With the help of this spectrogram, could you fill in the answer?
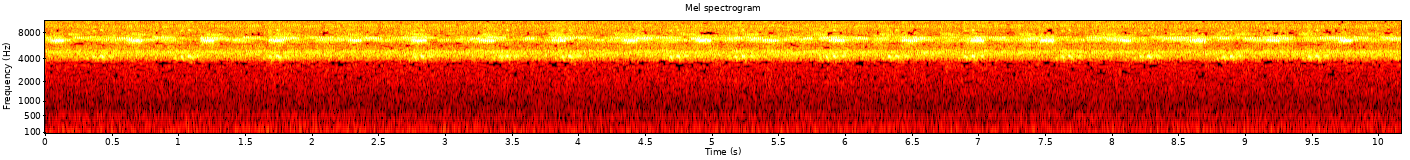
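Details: Midwestern crickets chirping on a warm, humid summer night, a continuous high-pitched ringing chorus beating in rhythmic pulses close to two per second, alongside a faint low drone.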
